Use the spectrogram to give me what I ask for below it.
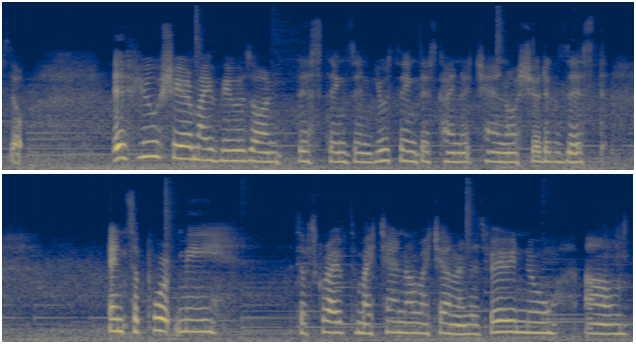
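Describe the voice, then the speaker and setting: A woman from Ethiopia, vlogging outdoors in an earnest, halting way and often repeating her words. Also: medium pitch, highs cut off, faint music behind. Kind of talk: casual personal vlog talk.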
